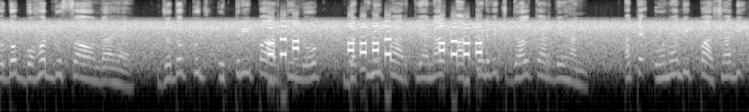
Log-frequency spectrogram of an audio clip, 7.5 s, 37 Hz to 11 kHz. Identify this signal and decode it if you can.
DTMF, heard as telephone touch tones, dialled by machine, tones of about 60 ms, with phone line noise and speech in Punjabi. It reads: 130 7473 7214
